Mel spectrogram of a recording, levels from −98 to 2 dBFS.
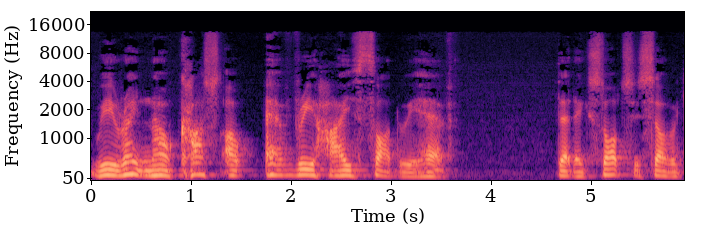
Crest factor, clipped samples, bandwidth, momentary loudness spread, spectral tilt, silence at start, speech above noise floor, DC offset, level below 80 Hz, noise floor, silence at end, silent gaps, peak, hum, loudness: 18 dB; under 0.1%; 13.5 kHz; 7 LU; -6.5 dB/octave; 0 s; 39 dB; under 0.1%; -56 dBFS; -59 dBFS; 0 s; none; -2 dBFS; none; -21 LUFS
